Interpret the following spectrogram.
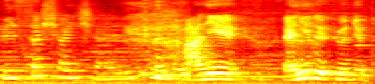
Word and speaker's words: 미스터 션샤인: 미스터 선샤인. 션샤인 귀여워요. 네. 미스터 션샤인. 아니 애니 대표님 발음 지적 진짜 심하시더라고요.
